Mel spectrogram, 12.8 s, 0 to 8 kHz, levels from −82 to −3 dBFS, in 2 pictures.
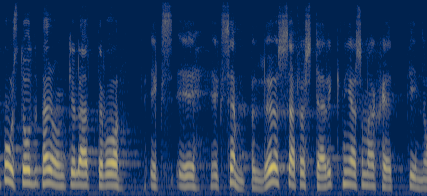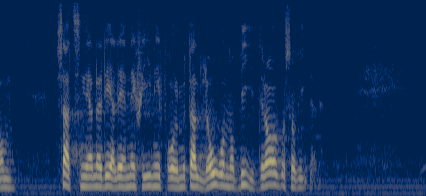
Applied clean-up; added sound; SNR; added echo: none; none; none; none.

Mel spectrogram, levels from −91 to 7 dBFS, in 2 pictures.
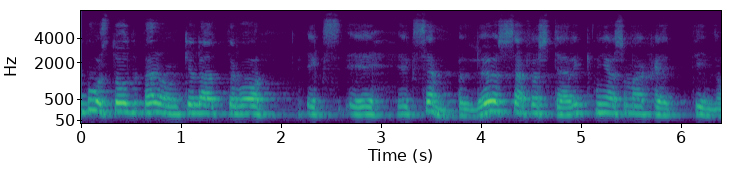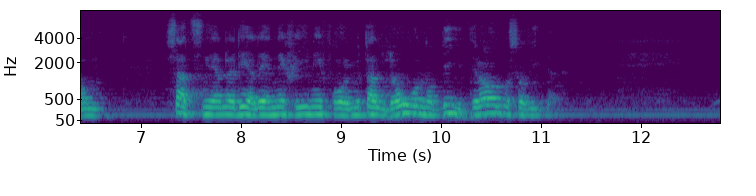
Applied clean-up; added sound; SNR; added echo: none; none; none; reverberation time 0.5 s.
